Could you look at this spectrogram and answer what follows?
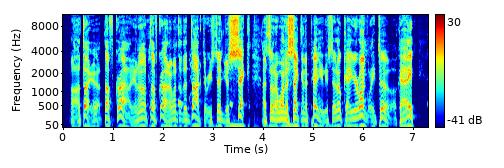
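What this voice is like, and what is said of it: Imitates another person's voice. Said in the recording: “my favorite one to do is not political at all. It's Rodney Dangerfield”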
